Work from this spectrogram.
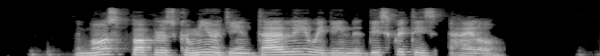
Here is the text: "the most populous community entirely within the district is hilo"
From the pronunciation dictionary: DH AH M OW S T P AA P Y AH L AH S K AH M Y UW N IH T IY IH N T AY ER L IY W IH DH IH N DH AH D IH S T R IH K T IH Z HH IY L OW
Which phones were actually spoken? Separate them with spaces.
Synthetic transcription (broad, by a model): DH AH M OW S T P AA P Y L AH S K AH M Y UW N IH T IY IH N T AY ER L IY W IH DH IH N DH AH D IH S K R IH T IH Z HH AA L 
